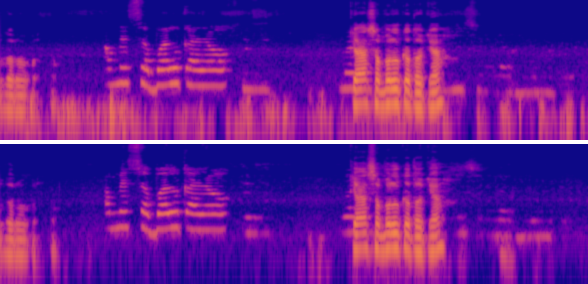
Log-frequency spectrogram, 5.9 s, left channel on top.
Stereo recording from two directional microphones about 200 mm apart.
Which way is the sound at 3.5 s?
10° right (ahead or behind).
